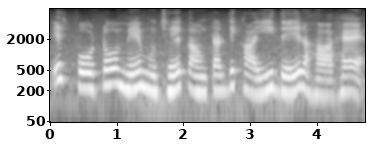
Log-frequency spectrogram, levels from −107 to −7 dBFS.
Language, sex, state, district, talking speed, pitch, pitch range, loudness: Hindi, female, Madhya Pradesh, Katni, 115 wpm, 210 Hz, 190-235 Hz, -13 LUFS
